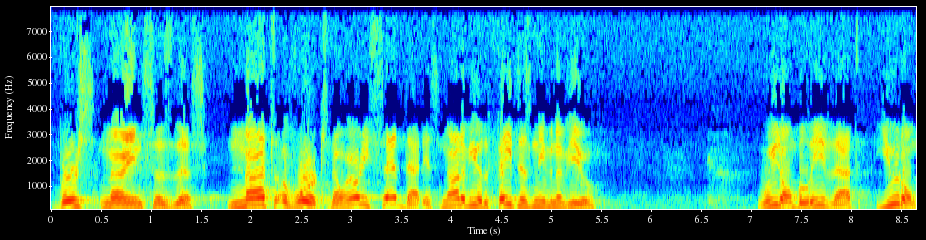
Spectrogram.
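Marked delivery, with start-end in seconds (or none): none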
